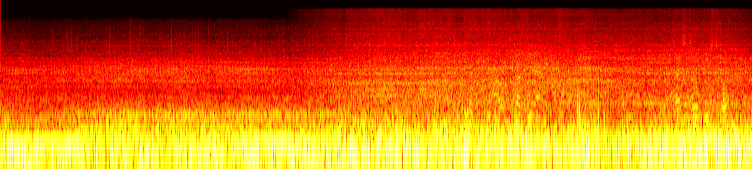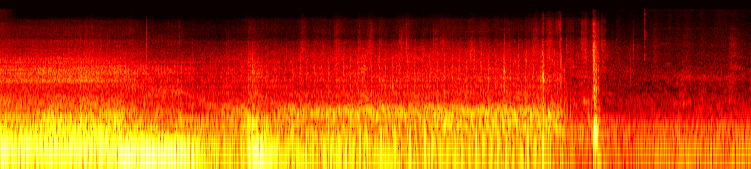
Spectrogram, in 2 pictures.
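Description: Motorcycle engine idling steadily, then cutting off about fourteen seconds in, leaving quieter street background. A single sharp click near the end.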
